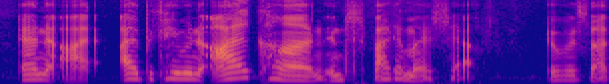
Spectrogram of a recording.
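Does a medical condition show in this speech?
Yes: cerebral palsy; affects movement and walking.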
